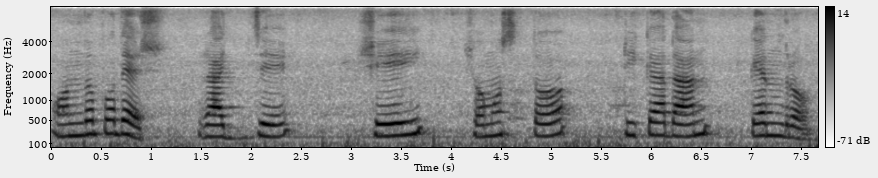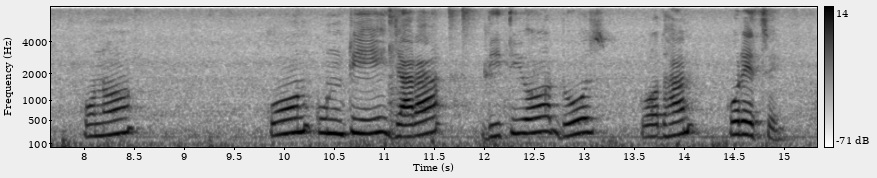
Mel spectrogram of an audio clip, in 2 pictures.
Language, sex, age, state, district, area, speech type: Bengali, female, 60+, West Bengal, Kolkata, urban, read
